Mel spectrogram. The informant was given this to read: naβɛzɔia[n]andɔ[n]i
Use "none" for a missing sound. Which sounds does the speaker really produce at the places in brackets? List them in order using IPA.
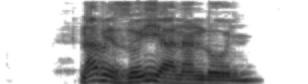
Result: n, ɲ

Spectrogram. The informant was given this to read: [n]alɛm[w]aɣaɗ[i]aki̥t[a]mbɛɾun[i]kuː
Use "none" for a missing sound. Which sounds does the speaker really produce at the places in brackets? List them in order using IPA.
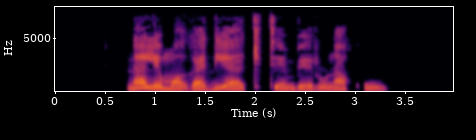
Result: n, w, i, ɛ, a

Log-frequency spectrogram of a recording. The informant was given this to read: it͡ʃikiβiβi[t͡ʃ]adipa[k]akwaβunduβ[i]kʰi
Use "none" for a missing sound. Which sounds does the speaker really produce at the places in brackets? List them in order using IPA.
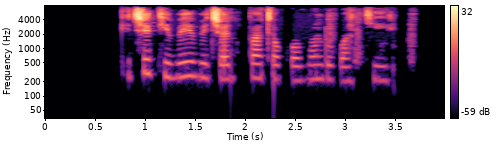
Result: t͡ʃ, t, a

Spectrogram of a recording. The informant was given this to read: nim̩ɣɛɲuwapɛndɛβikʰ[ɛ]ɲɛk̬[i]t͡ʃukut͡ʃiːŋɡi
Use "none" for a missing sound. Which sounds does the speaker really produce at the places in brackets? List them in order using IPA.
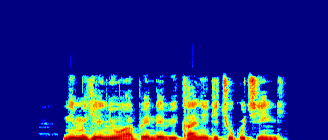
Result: a, i

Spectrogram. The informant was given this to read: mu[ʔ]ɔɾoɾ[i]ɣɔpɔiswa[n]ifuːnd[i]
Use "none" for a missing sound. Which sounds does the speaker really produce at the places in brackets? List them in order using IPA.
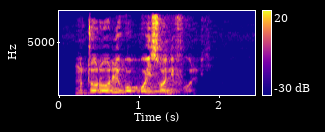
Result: t, i, n, i

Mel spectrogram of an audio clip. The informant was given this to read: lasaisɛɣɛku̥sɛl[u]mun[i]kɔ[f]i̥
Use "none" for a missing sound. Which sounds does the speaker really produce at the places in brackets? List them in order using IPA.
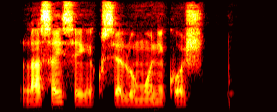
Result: u, i, ʃ

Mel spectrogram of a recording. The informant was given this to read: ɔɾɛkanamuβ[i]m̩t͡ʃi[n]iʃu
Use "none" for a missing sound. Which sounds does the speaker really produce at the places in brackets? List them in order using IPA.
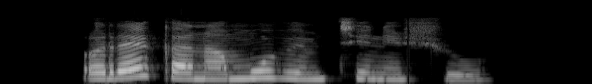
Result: i, n

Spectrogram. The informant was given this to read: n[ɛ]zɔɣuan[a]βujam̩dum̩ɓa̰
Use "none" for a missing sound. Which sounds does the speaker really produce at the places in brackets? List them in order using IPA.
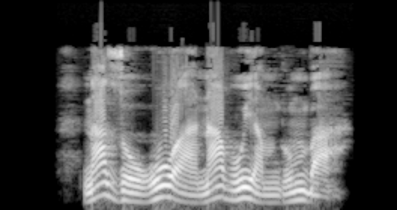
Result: a, a

